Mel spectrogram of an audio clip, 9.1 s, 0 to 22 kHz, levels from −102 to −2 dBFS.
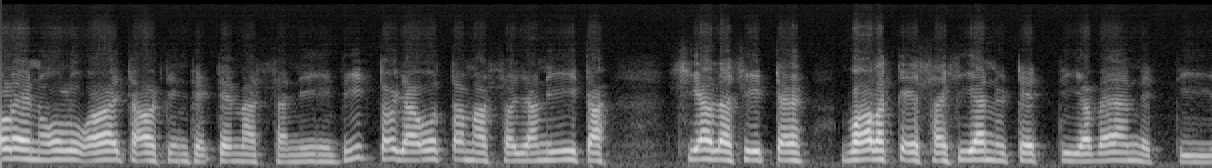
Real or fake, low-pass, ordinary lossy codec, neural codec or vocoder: fake; 19.8 kHz; none; vocoder, 44.1 kHz, 128 mel bands, Pupu-Vocoder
